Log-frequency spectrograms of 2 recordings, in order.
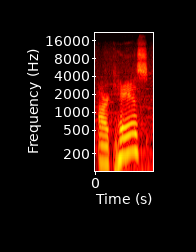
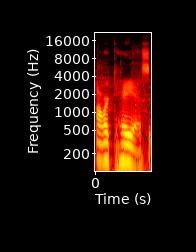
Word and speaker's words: Arceus: it Arceus and uh I always assumed it was archaeus then when uh silvalley came out and it had an ability called the rks system that's how I knew immediately I was like all right that's it guys the the this is put to rest the debate is over it is Arceus and even in the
